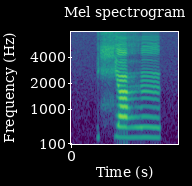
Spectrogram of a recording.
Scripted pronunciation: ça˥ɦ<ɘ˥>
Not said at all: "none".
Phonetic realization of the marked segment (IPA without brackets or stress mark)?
ɘ˥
